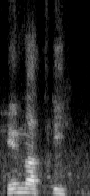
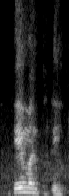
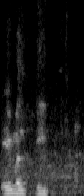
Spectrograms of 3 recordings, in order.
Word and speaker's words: Hemant: And after that, I had Hemnath T. Hemnath T. I mean, sorry, Hemant T. Sorry to pronounce it wrong. Hemant T.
